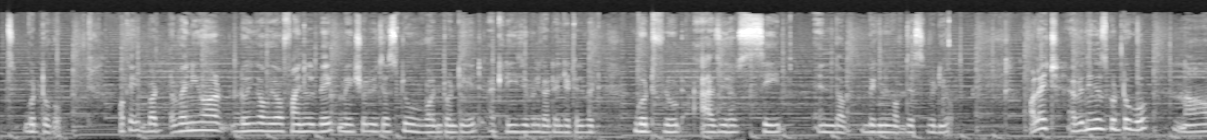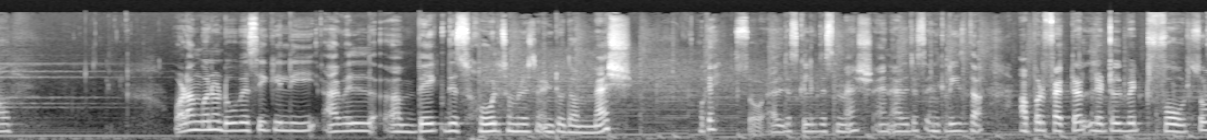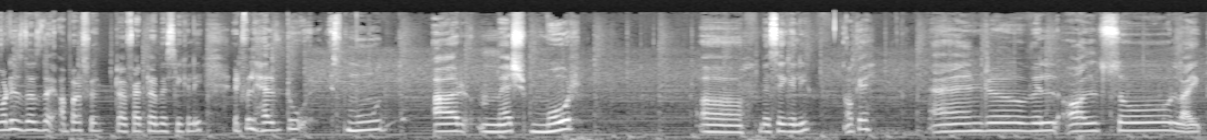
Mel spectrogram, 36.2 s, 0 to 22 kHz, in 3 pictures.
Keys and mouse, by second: 1.5 space, 8.6-9.9 drag, 20.0-24.2 drag.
